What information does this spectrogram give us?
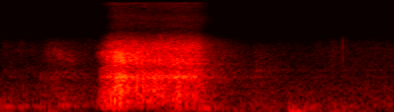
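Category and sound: human body sound, nose blowing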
